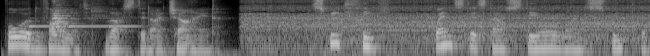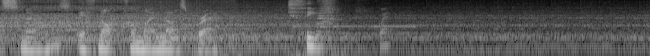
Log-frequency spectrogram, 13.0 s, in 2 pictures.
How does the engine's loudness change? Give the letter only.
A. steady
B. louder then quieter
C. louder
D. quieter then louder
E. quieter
E.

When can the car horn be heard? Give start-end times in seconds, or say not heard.
0.2-1.4, 9.4-10.7.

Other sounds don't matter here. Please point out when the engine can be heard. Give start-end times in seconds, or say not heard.
2.4-12.9.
